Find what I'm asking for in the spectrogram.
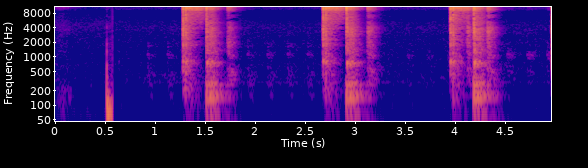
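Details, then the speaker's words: Sparklabs Wolf HPA engine in airsoft gearbox at about 3 bar (45 psi), barrel intentionally misaligned: a short hiss then a sharp puff each shot, repeated three times; the nozzle seal is bad. "can hear hissing and then puff, which means that the seal is bad."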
